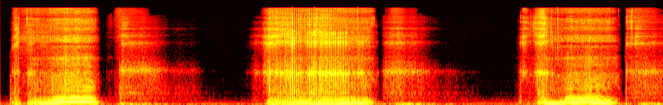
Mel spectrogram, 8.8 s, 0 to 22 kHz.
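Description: Loud, rumbling snores on each breath in, with quieter breaths out between, about 17 breaths a minute.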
